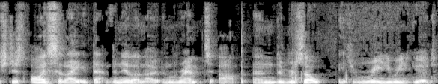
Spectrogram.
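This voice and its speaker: Very fast and dark and mellow in tone, a man speaks in a British accent. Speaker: fragrance reviewer. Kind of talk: product review.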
